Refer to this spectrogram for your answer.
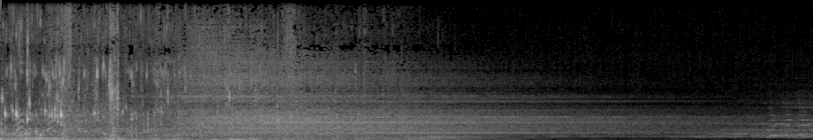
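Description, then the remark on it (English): A muffled underwater rush of churning water and bubbles, loud at first, then sinking into a dull, darker rumble that gradually fades. No voices are heard. “She clawed at the water above her, but her lungs burned badly, and the muffled barking was fading away as she slid deeper into the darkness.”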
